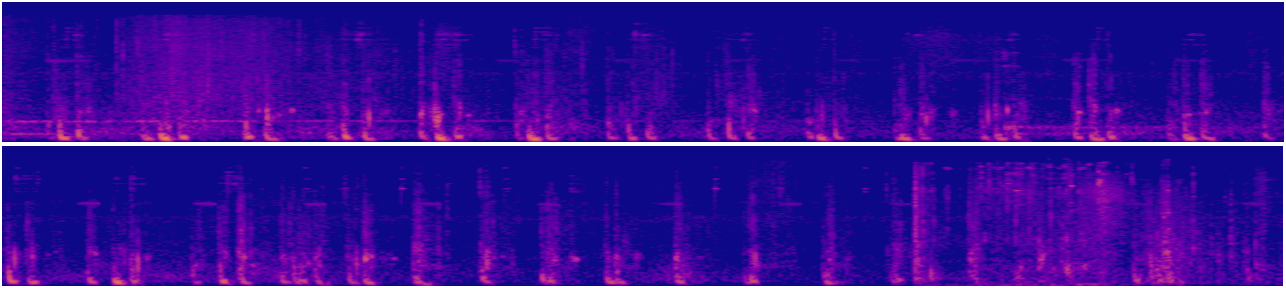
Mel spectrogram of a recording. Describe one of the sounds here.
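A horse's hooves clop steadily at a walk.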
